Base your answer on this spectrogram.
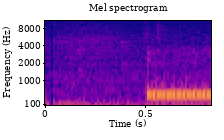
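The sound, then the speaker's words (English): Telephone tone while dialing a call that does not ring through: after a quiet start, a single steady mid-pitched tone begins abruptly and holds to the end. “I was dialing people, it's just it wasn't ringing for the other guy. I tried three times.”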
